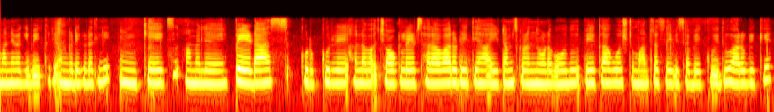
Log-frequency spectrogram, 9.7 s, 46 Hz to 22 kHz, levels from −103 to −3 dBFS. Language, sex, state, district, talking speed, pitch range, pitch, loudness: Kannada, female, Karnataka, Bijapur, 125 wpm, 230-235 Hz, 230 Hz, -19 LUFS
